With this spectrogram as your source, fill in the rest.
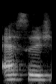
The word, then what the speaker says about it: Essig: ich i-g and again-ish note the exact same pronunciation there even though the spelling's different as in foisling essege and tepes right and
